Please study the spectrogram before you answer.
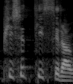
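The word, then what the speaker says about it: πίστις: 믿음은 헬라어로 피스티스라고 그래요. 영어로는 뭐라고 그러죠? 페이스라고 그러죠. 페이스. 네, 발음이 좀 강해서 용서하세요.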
